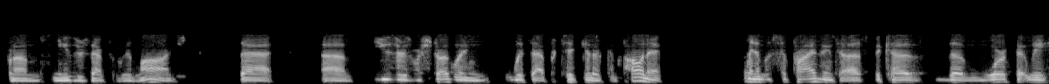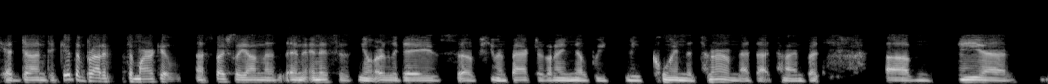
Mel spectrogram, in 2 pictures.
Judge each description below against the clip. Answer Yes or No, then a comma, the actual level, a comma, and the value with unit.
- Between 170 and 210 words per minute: Yes, average, 185 wpm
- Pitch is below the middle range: Yes, low, 105 Hz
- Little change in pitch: No, average, 3.2 semitones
